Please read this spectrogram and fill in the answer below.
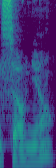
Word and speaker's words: Sogno: below head over to Squig link type in Sono which is spelled like this and this is a frequency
